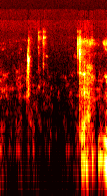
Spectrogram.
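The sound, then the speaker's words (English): A few soft, quick computer clicks, made while switching broadcast layouts, sound in near silence, followed by a person beginning to talk loudly. “I'm clicking buttons around for this director job.”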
